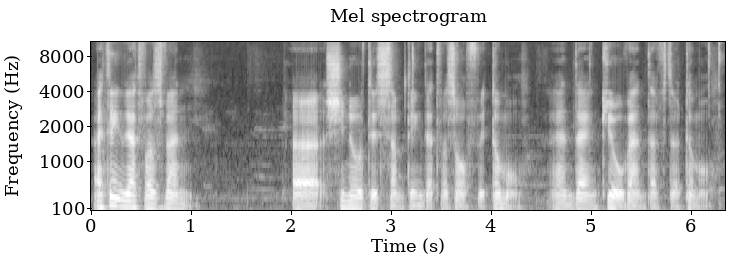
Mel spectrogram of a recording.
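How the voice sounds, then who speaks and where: A low-voiced man acting as a let's play commentator reads visual novel narration aloud, adding halting, casual asides in which he corrects himself.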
